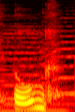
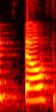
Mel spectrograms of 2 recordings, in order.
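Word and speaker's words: tough: टप गेला काय ग अहो ते टफ असतं टफ अहो त्याचं स्पेलिंग जरी टी ओ यु जी एच असलं ना तरीसुद्धा टफच म्हणायचं असतं तसंच थ्रू या शब्दाचं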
